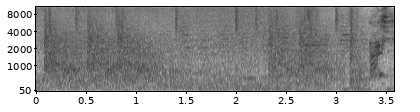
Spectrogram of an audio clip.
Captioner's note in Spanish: se oyen disparos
